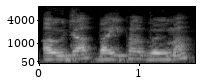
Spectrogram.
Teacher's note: That's the unstressed schwa sound.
